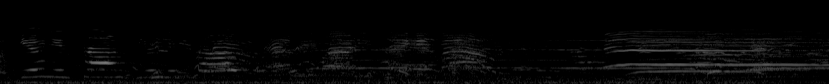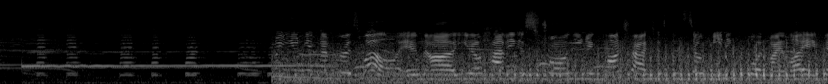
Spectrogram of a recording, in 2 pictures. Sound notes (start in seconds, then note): 6.1 crowd cheers; 9.4 car horns honking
